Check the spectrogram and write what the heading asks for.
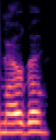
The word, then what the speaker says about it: Margaux: Frank and is that the correct way to pronounce it Margo yes thank you thank you so much for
